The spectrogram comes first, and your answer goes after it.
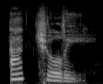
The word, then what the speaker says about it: actually: Nah ini kebetulan dia lagi berubah, teh ketemu u berubah jadi cu. Cu, a di sini dibacanya kayak kita bilang emas, ya. Ada perak, ada emas. Nah, ini e-nya. Actually.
